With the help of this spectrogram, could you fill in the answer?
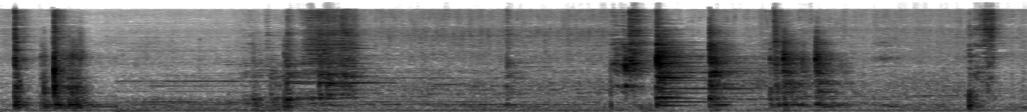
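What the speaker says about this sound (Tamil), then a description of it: "சேர்த்துட்டு இதை வந்து கொஞ்சம் நேரம் கிண்டி விடுங்க" Spoon stirring sambar with chilli powder in a pot, scraping and clinking in scattered close strokes over a soft sizzle, with quiet gaps between the stirs.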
